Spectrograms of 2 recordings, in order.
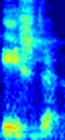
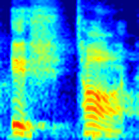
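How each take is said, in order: First: The first syllable sounds like 'ee'. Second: The first syllable sounds like 'ish'. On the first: The speaker calls it right. "the correct pronunciation is Easter" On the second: The speaker calls it wrong. "We pronounce it Ishtar"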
